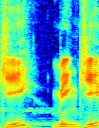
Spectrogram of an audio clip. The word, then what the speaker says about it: Mingi: Mingi with a hard g.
